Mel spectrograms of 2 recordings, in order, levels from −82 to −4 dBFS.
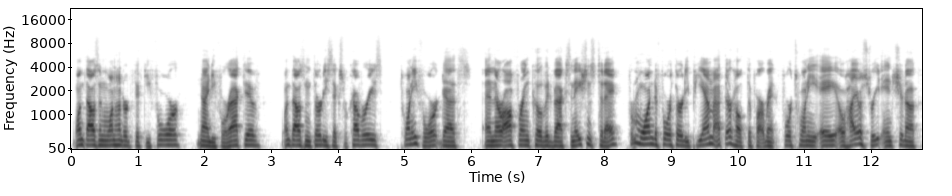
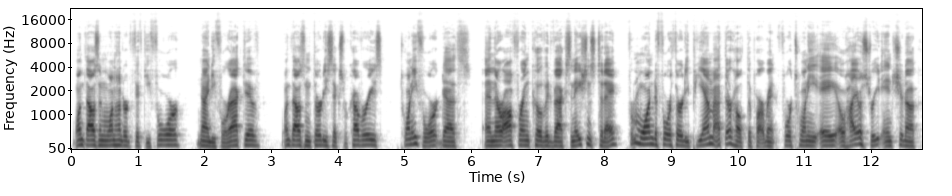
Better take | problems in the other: second | muffled; slightly; fading above 3.5 kHz

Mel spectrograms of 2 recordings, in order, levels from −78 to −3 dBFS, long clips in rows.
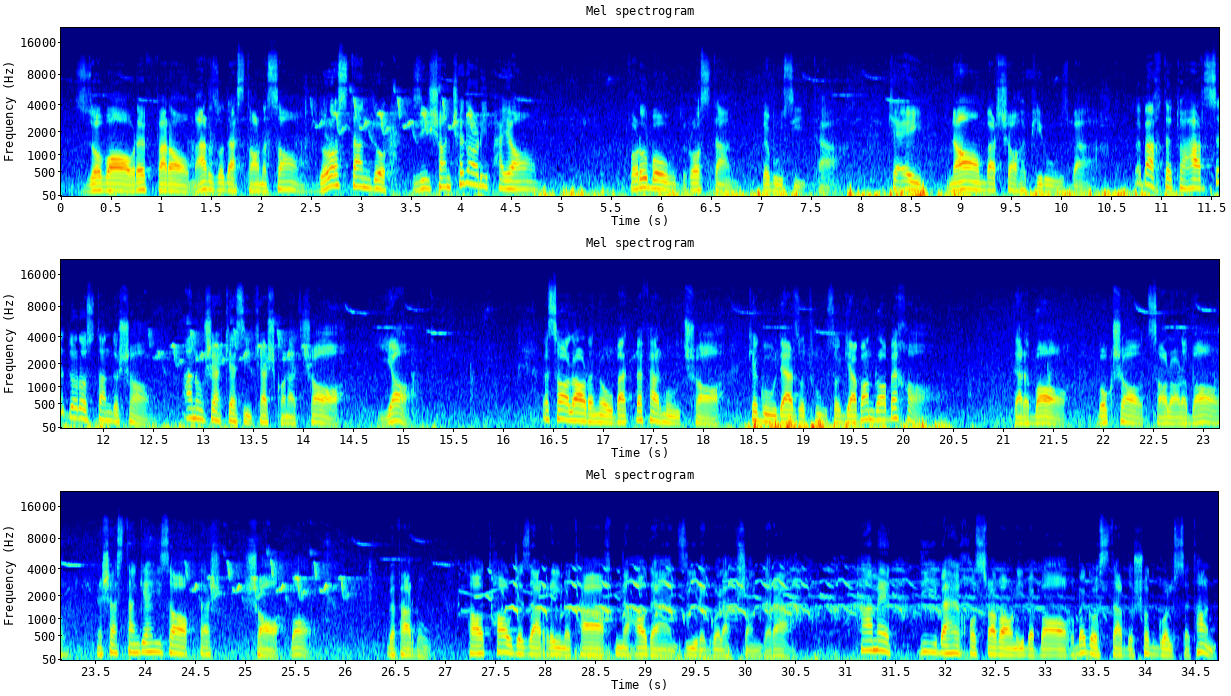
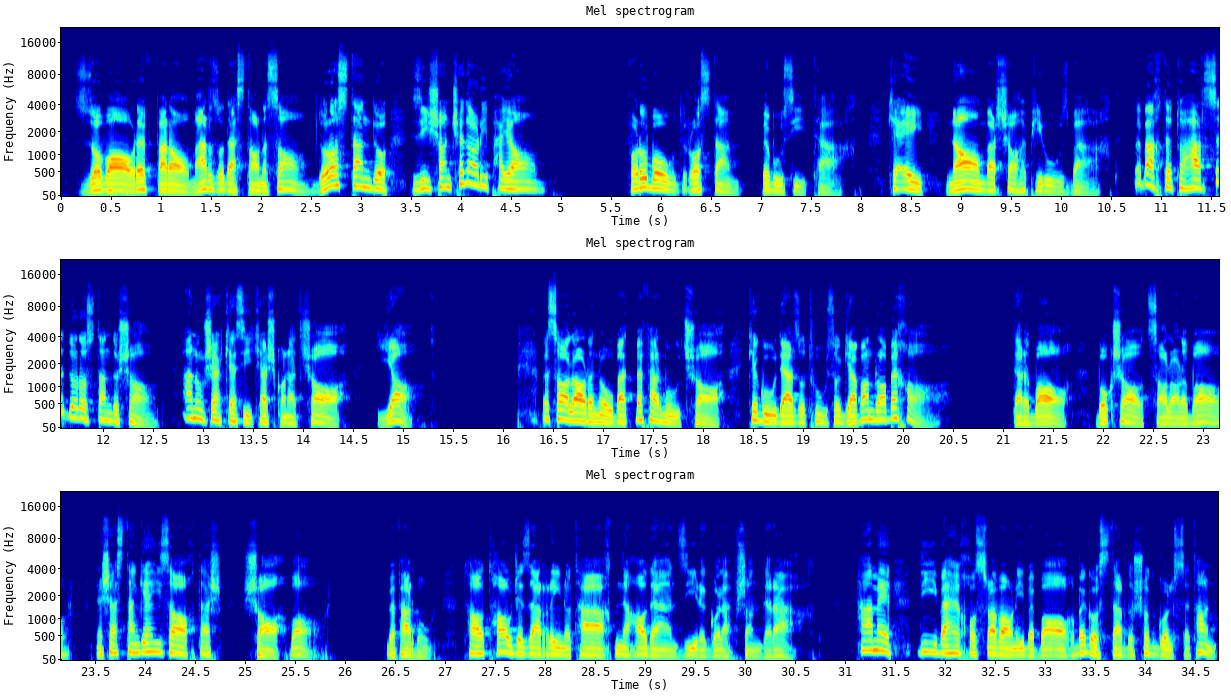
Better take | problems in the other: second | animal sounds; loud; throughout; 8 dB below the speech

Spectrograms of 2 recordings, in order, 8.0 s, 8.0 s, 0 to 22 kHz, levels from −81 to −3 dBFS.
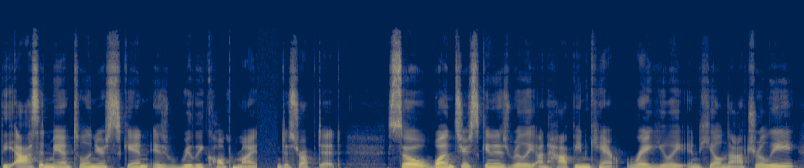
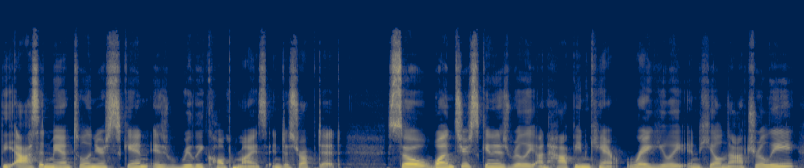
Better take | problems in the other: second | audio cutting out; at 2.5 s

